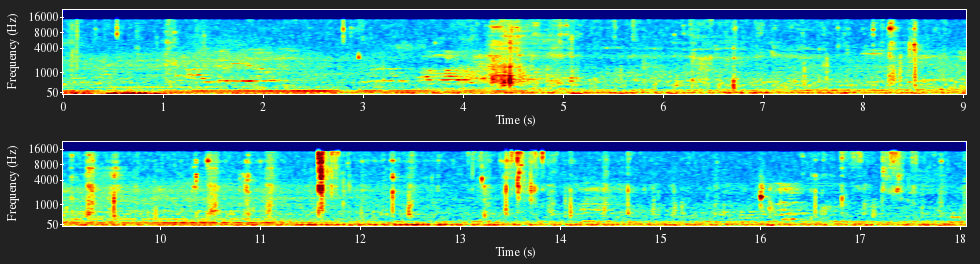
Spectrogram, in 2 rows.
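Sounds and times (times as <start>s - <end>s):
steady low hum: 0.0s - 18.0s
wet chewing with mouth clicks: 2.7s - 3.2s, 4.2s - 18.0s.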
